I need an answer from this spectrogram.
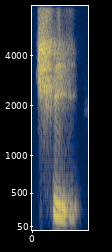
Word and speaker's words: Chi: just to help you my last name actually pronounced as Chi you say cheese you drop the S okay um I am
